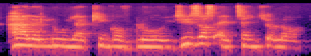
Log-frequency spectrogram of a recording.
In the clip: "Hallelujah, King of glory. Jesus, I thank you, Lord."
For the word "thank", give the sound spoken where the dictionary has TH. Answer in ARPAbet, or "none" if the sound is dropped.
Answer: T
